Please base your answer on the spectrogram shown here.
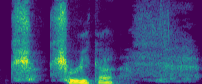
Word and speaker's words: Kshurika: Yeah, get used to saying K and S in the same breath if you can, Kshurika, and then you can pronounce that.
